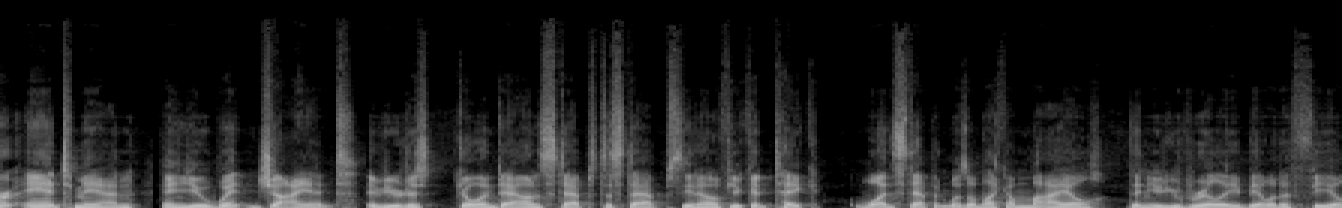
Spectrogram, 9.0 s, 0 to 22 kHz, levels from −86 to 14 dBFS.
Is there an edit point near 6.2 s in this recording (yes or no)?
no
